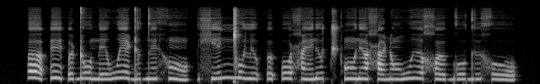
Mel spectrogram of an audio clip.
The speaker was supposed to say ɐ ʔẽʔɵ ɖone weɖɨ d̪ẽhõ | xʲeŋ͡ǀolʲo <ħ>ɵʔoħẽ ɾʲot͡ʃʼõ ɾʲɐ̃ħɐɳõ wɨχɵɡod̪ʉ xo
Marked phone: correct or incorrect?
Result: incorrect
